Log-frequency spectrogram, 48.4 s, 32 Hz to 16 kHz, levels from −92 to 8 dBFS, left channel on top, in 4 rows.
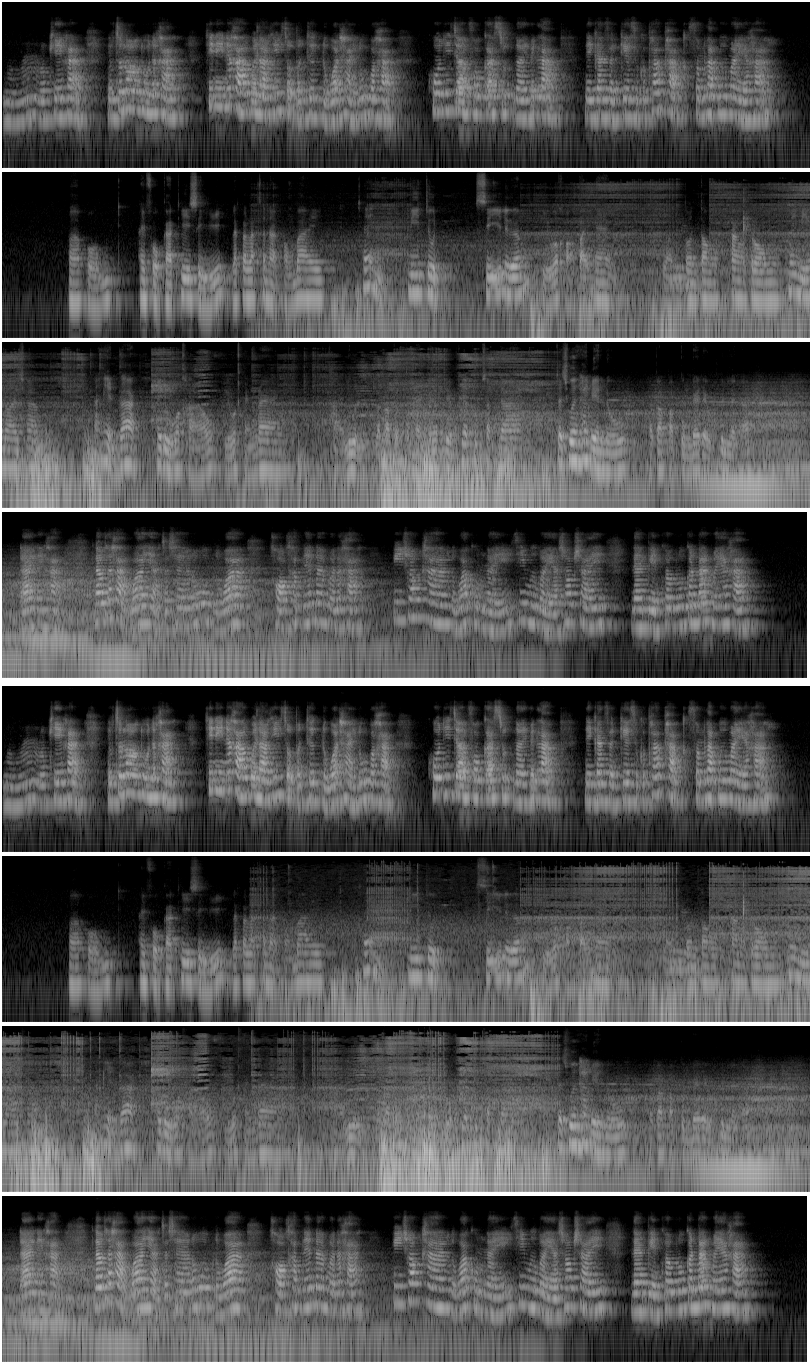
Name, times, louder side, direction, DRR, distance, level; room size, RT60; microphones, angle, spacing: voice 1, 0.0-6.1 6.4-11.6 22.1-22.4 32.9-33.0 36.6-41.7 42.2-47.6, right 2 dB, 40° right, 4 dB, 1.0 m, -33 dB
voice 2, 13.1-13.7 14.2-16.9 17.5-17.8 18.2-18.7 19.2-21.3 22.0-25.0 25.6-26.3 26.6-28.5 29.1-32.1 32.5-33.6 33.9-35.5, left 3 dB, 25° left, 9 dB, 0.3 m, -36 dB
sound 1, 15.8-32.6, right 3 dB, 65° right, 0.5 m, -36 dB
Aircraft, 27.4-44.7, equal, 5° right, 0.8 m, -41 dB
6.4 x 5.0 x 4.0 m, 0.78 s
head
